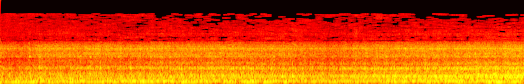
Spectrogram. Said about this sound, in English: The wind's sure tossing that copter around.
